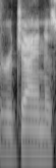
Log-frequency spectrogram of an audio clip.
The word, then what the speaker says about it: Regina: uh yeah it's it's Regina that's how the city is pronounced yeah but the Latin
